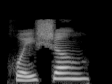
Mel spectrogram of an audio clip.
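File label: "回升", Mandarin Chinese; chinese flashcards; hsk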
